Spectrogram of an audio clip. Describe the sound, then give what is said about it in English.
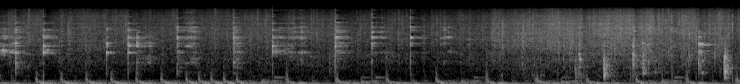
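Vegetables sauté in vegetable oil in a frying pan heated to medium-high, a steady sizzle broken by rhythmic clacks and scrapes of stirring, with no voices. “And I'm going to saute my vegetables first. Cover the frying pan with the oil. Add the vegetables.”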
